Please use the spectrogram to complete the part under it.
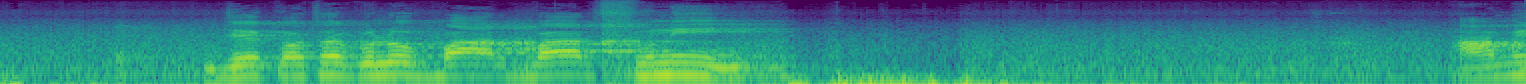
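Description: A man speaks through a microphone in a chanting tone, echoing in a large hall.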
